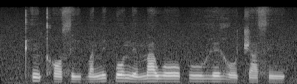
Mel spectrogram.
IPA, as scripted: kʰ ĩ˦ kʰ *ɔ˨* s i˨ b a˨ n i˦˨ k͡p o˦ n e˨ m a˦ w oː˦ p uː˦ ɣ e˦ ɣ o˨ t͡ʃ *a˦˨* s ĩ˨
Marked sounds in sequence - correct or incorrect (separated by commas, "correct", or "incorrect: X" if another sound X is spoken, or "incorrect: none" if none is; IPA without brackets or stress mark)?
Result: correct, incorrect: a˨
